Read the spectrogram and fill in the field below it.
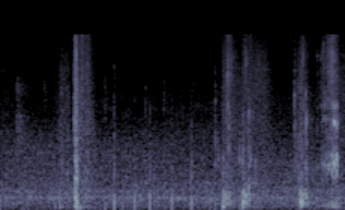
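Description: Footsteps tread on a hard tiled floor.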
